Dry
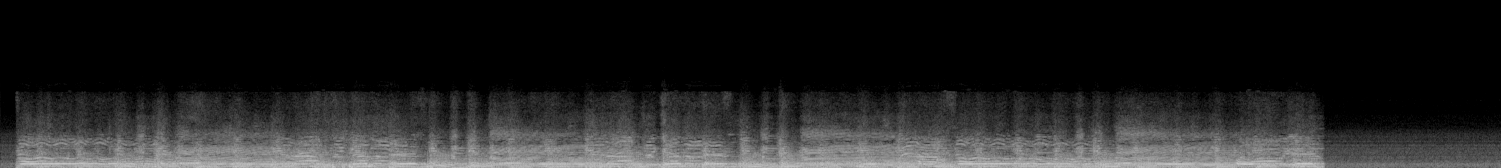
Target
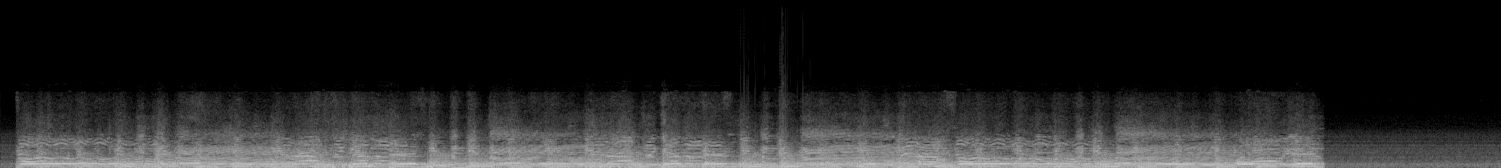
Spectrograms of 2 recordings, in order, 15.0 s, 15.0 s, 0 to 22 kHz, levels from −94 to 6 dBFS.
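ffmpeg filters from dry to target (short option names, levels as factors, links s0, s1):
-filter_complex "[0:a]asettb=1/sr,asplit=3[s0][s1][s2];[s0]atrim=end=7.304[s3];[s1]atrim=start=7.3:end=8.12,asetpts=PTS-STARTPTS,afade=t=in:d=0.004:c=qsin,afade=t=out:st=0.816:d=0.004:c=qsin,volume=5.01,asoftclip=hard,volume=0.2[s4];[s2]atrim=start=8.116[s5];[s3][s4]acrossfade=d=0.004:c1=hsin:c2=qsin[s6];[s6][s5]acrossfade=d=0.004:c1=qsin:c2=hsin"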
